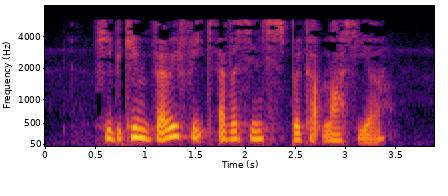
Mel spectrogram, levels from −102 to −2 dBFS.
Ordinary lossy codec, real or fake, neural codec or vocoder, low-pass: MP3, 24 kbps; fake; codec, 16 kHz, 4 kbps, FunCodec, trained on LibriTTS, 50 frames a second; 7.2 kHz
